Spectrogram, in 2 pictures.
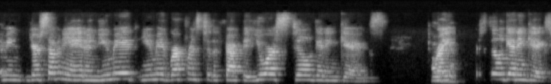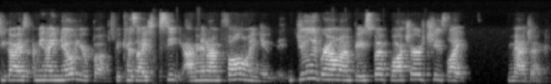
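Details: Adult woman speaking (interviewer); normal voice.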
